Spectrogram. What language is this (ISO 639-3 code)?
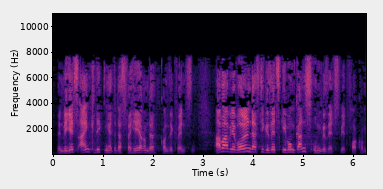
deu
